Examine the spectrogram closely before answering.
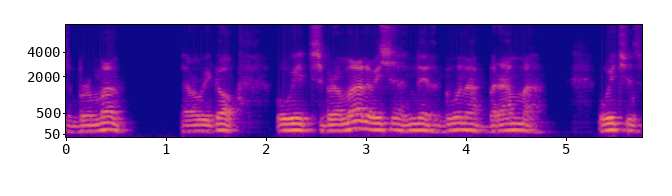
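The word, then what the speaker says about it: Brahmā: Which Brahman which is Brahma which is beyond time and space. And there is another word called Brahma the creator with a long a that Brahma is a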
